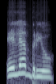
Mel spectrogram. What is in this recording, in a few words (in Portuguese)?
"ele abriu", portugues; verbos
